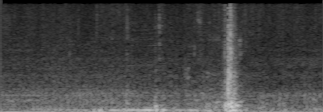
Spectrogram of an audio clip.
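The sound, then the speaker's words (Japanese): A car setting off from a newspaper office's parking lot after rain, its engine giving a steady, low, loud rumble throughout, with one brief sharp click or knock partway through. “じゃあそれでは早速勇敢デイリー新聞社駐車場を出発したいと思います、 はい、じゃあ出発します。”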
